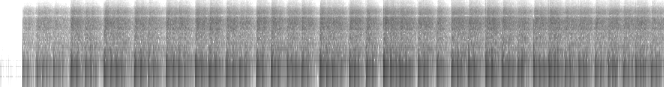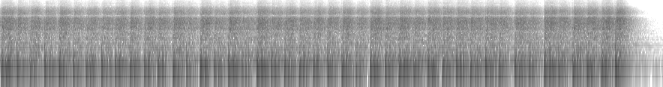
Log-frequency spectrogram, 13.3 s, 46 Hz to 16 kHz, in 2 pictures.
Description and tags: Snaresd, Snares, Mix (8)
Snare roll, completely unprocessed. Recorded with one dynamic mike over the snare, using 5A sticks.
